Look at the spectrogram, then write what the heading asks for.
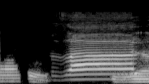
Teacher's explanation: জিভের আগাটা উপরে দাঁতের আগার সাথে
